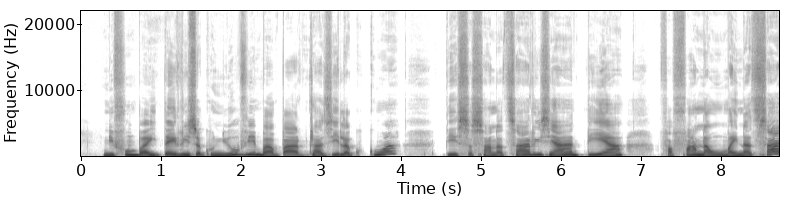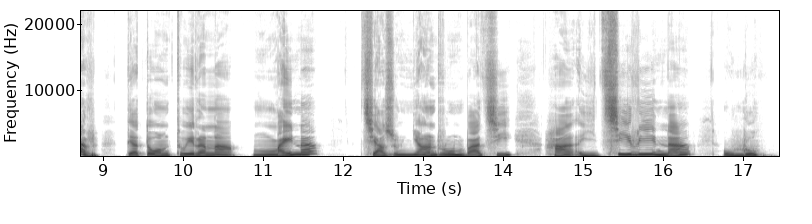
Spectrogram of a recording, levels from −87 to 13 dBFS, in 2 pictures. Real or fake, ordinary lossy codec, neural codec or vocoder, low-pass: real; none; none; none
